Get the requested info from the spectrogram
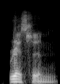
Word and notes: ricin: American English

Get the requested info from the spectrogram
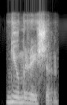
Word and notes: numeration: Indian

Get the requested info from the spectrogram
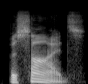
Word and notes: besides: American English

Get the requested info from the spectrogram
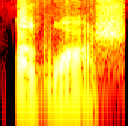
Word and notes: outwash: American English

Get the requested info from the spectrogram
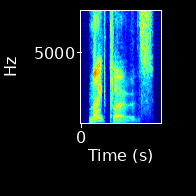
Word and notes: nightclothes: British English

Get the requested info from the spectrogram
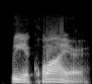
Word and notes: reacquire: American English

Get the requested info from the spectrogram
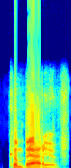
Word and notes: combative: American English

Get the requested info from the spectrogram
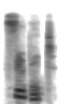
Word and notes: frippet: Indian

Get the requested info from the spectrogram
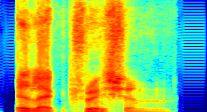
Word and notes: electrician: British English

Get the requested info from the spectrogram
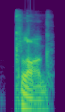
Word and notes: clog: British English

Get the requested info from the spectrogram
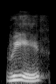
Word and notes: reave: Indian

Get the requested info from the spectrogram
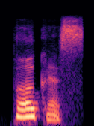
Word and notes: percuss: Indian

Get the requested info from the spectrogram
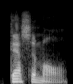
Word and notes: decimal: American English

